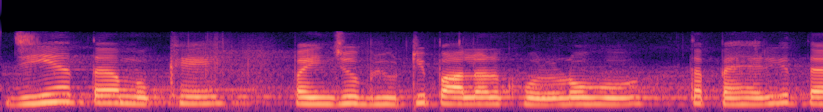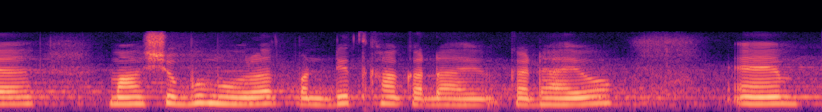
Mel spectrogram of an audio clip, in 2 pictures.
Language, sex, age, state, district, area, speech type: Sindhi, female, 30-45, Rajasthan, Ajmer, urban, spontaneous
